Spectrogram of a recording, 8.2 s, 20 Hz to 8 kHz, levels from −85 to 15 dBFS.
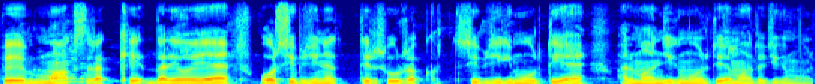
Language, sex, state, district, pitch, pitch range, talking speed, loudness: Hindi, male, Uttar Pradesh, Shamli, 105 Hz, 100-105 Hz, 185 wpm, -18 LUFS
